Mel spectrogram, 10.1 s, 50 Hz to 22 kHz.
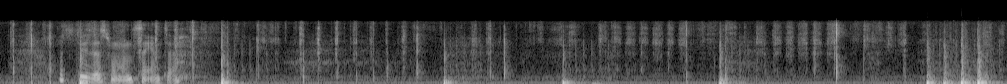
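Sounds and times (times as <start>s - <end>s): dull thumps: 5.6s - 6.0s, 9.2s - 10.0s.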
